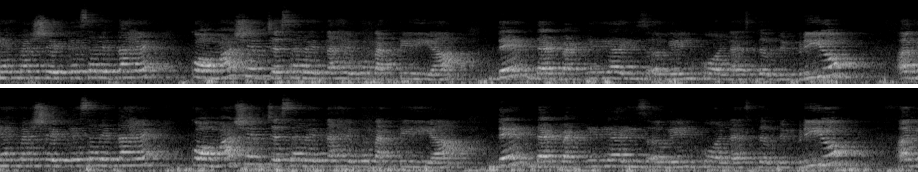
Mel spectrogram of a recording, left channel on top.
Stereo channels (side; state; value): both; normal; correlation 0.34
